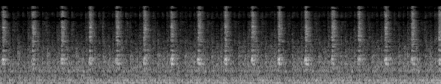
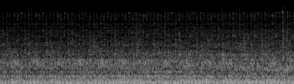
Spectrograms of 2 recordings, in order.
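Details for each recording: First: Hyundai 6D16 diesel at idle with strange hissing noise, injector lines loosened one by one to find the cylinder: sharp regular puffs about 220 a minute over steady idle, compression gas blowing past a leaking injector. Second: Hyundai 6D16 diesel, after head retorque (180°), idling low and steady with an even beat and no knocking. Normal idle.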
